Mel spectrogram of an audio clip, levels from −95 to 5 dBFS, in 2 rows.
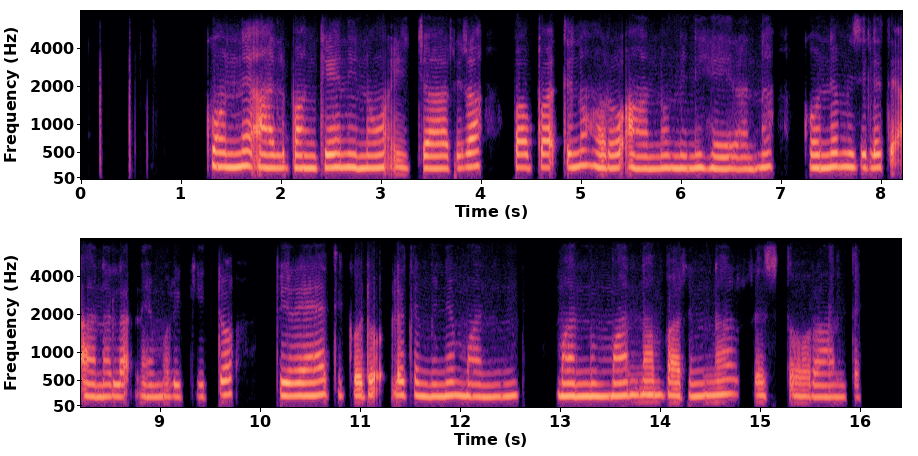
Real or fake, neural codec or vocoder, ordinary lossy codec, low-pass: fake; vocoder, 22.05 kHz, 80 mel bands, WaveNeXt; Opus, 16 kbps; 7.2 kHz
